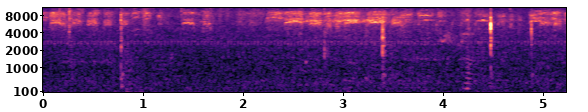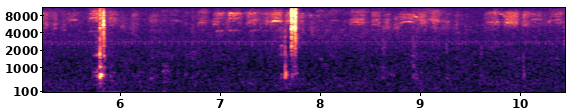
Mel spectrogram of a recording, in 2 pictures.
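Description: Insects chirping and buzzing steadily at a high pitch in the background, with several sharp clicks from screws being driven into the drone's plastic landing gear. The loudest clicks come about halfway through and about three-quarters through.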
